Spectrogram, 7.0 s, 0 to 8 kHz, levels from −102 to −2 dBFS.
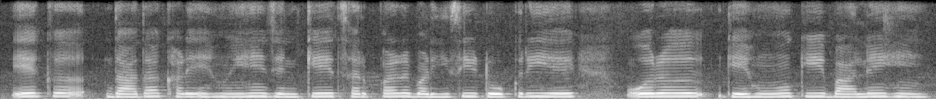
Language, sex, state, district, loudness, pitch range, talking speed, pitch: Hindi, female, Bihar, Araria, -15 LUFS, 225-245 Hz, 155 wpm, 235 Hz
